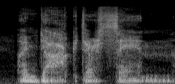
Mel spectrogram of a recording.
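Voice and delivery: very deep, rough, gravelly rasping voice. Explaining how to join a secret society of smugglers, in a gravelly voice. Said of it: "a bit of a gravelly voice. Like this".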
